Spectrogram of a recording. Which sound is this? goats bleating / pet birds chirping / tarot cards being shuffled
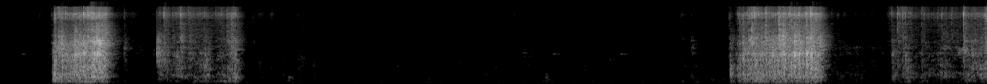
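tarot cards being shuffled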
